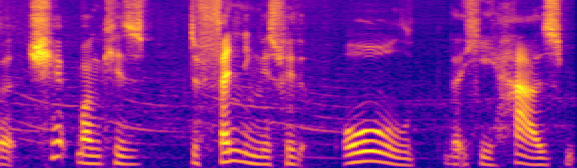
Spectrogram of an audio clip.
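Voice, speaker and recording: A man giving excitable, rapid play-by-play as the lead commentator of a live sim racing broadcast. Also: mid-range voice, a little hiss or hum.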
